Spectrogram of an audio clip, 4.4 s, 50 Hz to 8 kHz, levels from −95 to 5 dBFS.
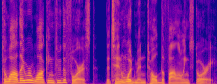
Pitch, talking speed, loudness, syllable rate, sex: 130 Hz, 205 wpm, -19 LUFS, 5.8 syllables/s, male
